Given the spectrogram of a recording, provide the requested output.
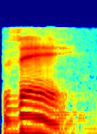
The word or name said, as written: Weil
